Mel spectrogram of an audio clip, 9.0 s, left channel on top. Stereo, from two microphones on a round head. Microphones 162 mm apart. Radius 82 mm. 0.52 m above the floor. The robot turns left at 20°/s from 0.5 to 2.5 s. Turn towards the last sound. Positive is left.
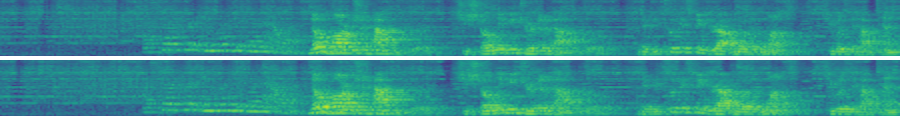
turn(degrees=25)  # may be behind; listen again after turning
